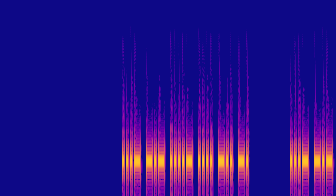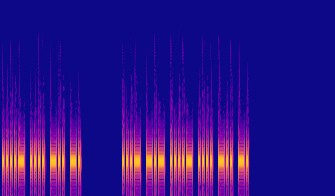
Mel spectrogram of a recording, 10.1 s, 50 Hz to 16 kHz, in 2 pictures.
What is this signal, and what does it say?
Morse code, heard as a keyed tone, about 40 wpm, 700 Hz. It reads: VK4HDN VK4HDN VK4HDN
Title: DXCC-100 Call Signs - 6 Characters - Repeated 3x - 40wpm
